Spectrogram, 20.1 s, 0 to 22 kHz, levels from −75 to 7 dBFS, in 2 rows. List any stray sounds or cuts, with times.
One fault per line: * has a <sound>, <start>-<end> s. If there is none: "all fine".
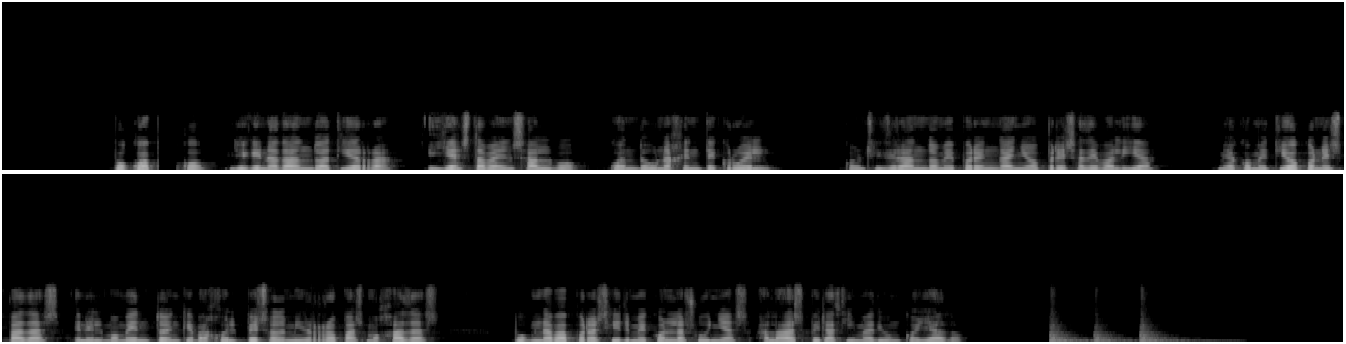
* has a dropout, 1.2-1.3 s
* has a thud, 17.9-19.5 s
